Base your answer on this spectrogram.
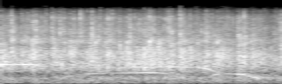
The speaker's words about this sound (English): let's clap for these kids.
